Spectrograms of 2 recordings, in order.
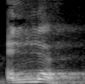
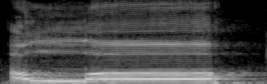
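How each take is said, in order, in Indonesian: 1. Vokal kedua dibaca pendek. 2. Vokal kedua dibaca panjang. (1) "kita pergi pendek" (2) "Tepat panjang"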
